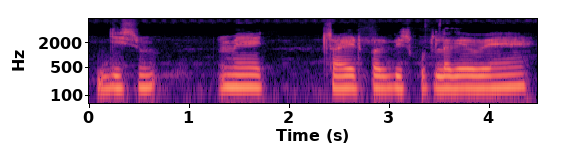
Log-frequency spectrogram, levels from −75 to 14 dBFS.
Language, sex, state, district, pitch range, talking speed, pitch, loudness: Hindi, male, Uttar Pradesh, Shamli, 150-155 Hz, 105 wpm, 150 Hz, -14 LUFS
